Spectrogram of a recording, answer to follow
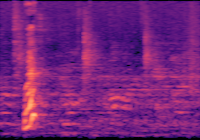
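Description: A single short, sharp yelp that rises in pitch, about a quarter second in.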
